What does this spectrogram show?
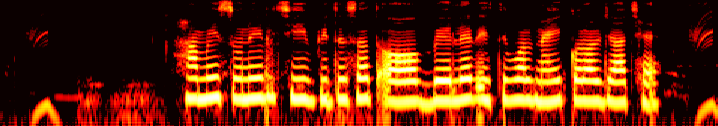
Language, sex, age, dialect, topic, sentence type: Magahi, female, 18-24, Northeastern/Surjapuri, agriculture, statement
